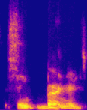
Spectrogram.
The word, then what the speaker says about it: St. Bernard's: My parents sent me here in Manhattan to a school called St. Bernard's, but it's pronounced St. Bernard's because it's British, and it was established and staffed mostly by British masters, teachers, when I went there.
